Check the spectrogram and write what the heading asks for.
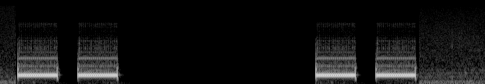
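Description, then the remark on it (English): A phone's ringback tone on an outgoing call to the caller's dad, made outside a school: two short double-pulse rings separated by about two seconds of silence, clear and steady, followed by faint background hiss as the line connects. “I looked down at my trembling hands and acquired all my strength to hit call.”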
